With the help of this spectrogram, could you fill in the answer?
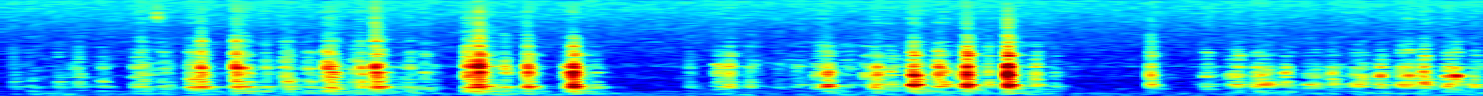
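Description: A thin metal pointer tip, held by hand, scratches and taps across a white translucent textured plastic surface. The result is a quiet, rapid, irregular patter of dry scratchy clicks centered in the midrange. It comes in clustered bursts separated by brief pauses.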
